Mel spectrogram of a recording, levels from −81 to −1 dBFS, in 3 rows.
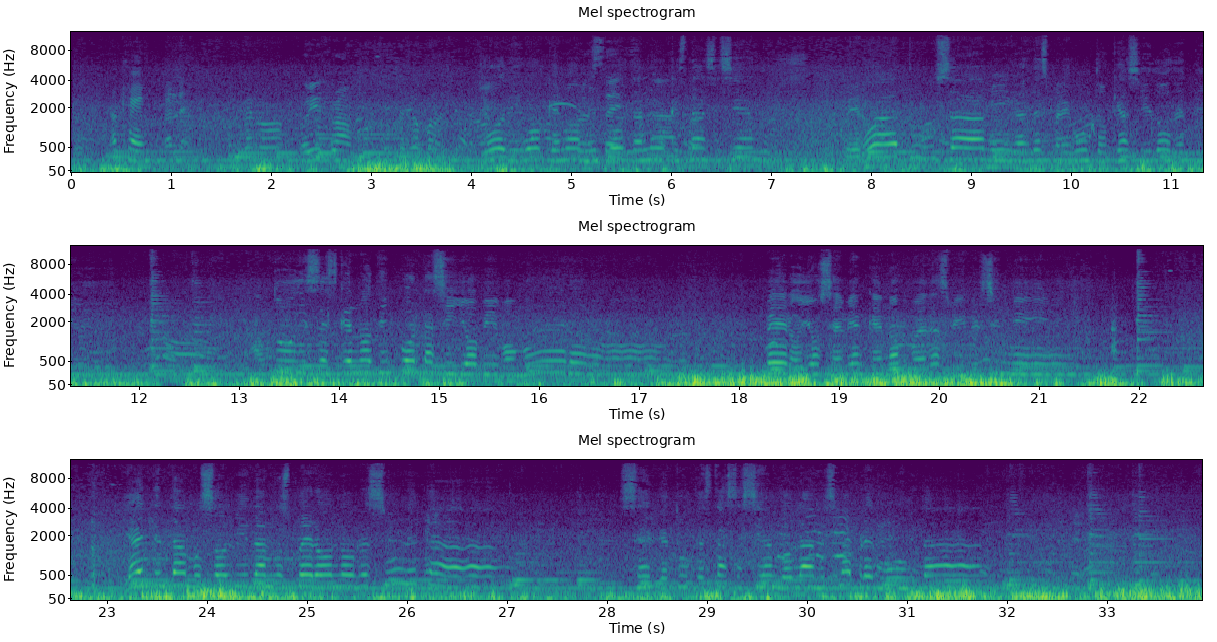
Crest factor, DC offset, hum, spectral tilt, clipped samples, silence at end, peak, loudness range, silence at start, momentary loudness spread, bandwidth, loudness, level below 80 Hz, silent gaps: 18 dB; under 0.1%; none; -7 dB/octave; under 0.1%; 0 s; -8 dBFS; 9 LU; 0 s; 13 LU; 11 kHz; -29 LUFS; -30 dBFS; none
